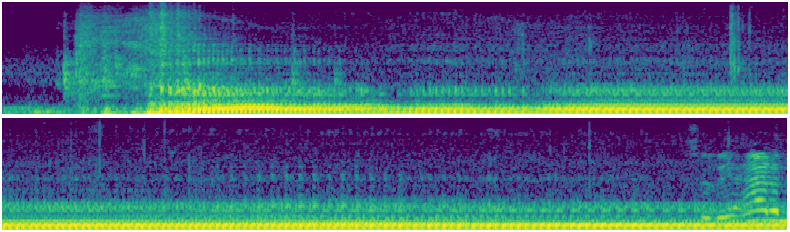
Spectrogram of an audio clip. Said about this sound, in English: we're going to remote start it real quick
